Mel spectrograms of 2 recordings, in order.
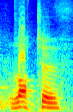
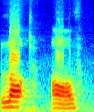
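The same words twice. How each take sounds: First: The word 'of' is weak and reduced. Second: The word 'of' is strong and fully pronounced. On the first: The speaker calls it right. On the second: The speaker calls it wrong.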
